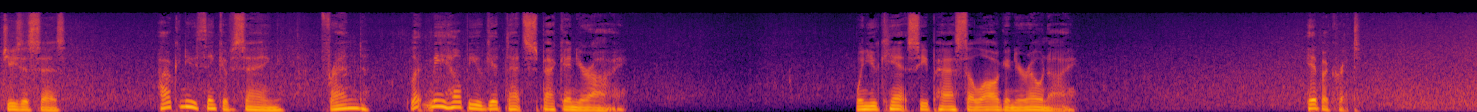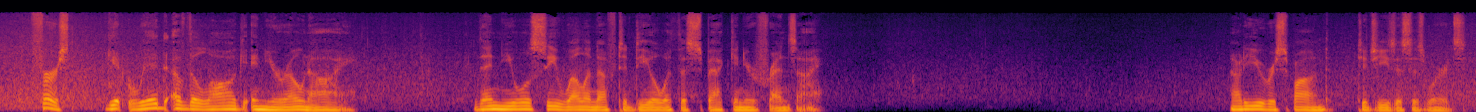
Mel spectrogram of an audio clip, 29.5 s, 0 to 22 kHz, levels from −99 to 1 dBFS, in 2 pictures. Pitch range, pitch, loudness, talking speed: 90-115 Hz, 100 Hz, -24 LUFS, 130 wpm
